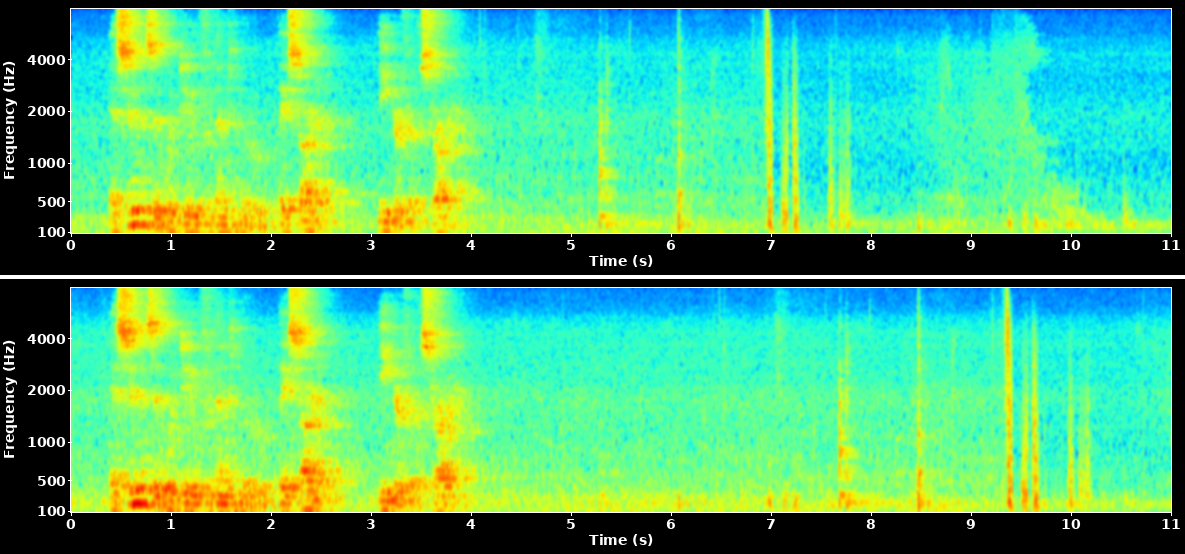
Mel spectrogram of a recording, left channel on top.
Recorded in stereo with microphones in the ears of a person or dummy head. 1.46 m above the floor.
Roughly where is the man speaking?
Left.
